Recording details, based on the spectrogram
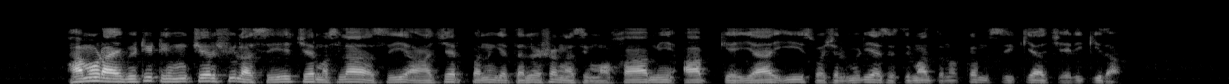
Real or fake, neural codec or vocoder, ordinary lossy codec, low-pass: real; none; Opus, 64 kbps; 5.4 kHz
